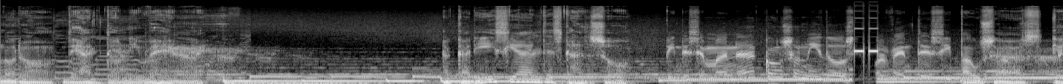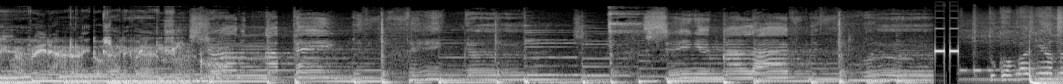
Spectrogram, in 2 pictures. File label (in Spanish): Arte Chill Primavera; A dos voces y acento neutro!; primavera 2025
